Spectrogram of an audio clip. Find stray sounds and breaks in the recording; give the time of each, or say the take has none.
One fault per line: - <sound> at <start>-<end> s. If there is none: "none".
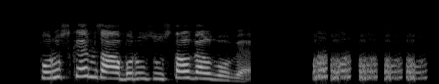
- laugh at 3.1-4.3 s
